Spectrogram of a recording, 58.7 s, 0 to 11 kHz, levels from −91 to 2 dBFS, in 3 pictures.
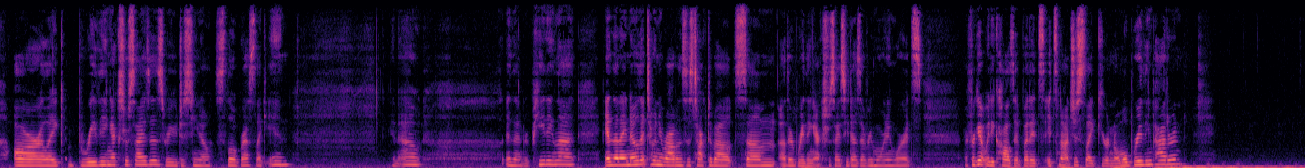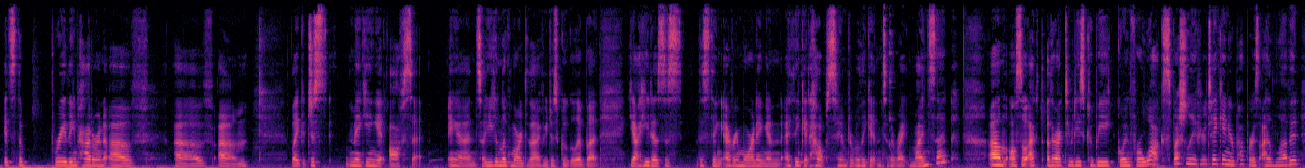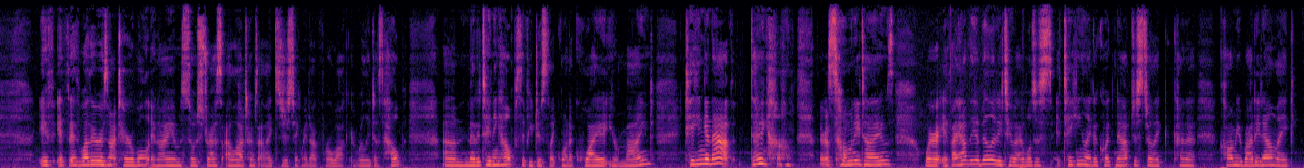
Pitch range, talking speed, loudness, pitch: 190-235 Hz, 200 wpm, -33 LUFS, 205 Hz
